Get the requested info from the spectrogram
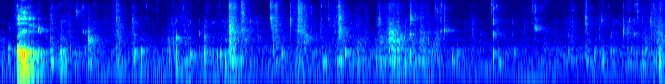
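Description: Close-miked mouth sounds of a man eating: wet chewing and lip smacks, a scatter of short clicks, with one louder mouth sound right at the start.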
